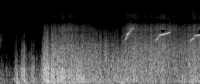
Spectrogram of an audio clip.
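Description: Wind buffeting the phone's microphone, starting abruptly about half a second in, with three short, high rising whistles in the second half.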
